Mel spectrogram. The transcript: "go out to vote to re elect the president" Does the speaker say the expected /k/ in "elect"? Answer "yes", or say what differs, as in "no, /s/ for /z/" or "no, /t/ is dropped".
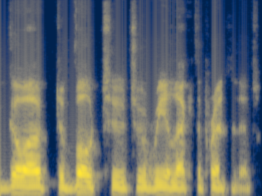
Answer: yes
